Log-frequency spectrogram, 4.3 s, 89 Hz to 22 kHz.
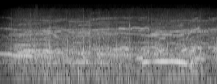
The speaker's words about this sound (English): Can you hear that? It was in November 1989. Thousands and thousands of Berliners were gathered in a howling crowd.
